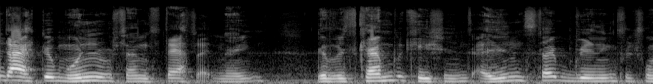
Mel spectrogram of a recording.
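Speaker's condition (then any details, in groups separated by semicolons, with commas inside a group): Cerebral palsy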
